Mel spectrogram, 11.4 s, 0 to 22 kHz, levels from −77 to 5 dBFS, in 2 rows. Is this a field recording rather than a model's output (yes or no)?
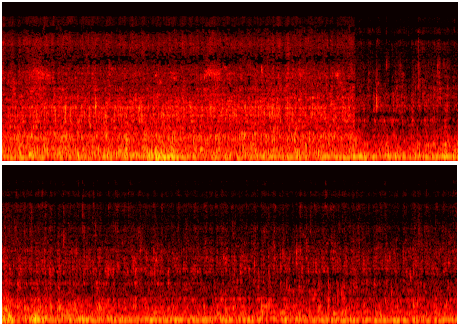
no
